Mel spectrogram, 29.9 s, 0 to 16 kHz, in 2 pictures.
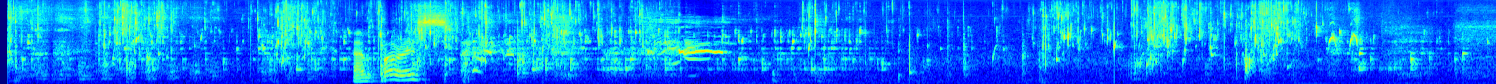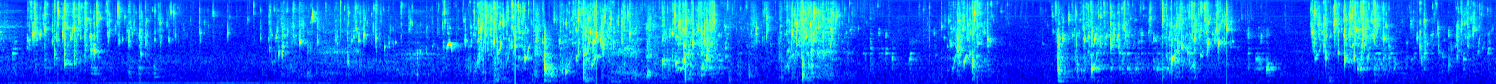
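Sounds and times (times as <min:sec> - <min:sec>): duckling splashing in sink water: 0:00.1 - 0:29.9.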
